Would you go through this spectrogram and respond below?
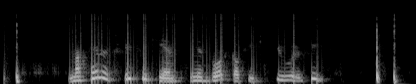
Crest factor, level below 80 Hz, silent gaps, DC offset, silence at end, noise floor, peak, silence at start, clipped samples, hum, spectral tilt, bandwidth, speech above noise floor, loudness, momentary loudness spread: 20 dB; -50 dBFS; none; under 0.1%; 0.2 s; -49 dBFS; -6 dBFS; 0.15 s; under 0.1%; none; -7.5 dB/octave; 11.5 kHz; 25 dB; -26 LUFS; 7 LU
